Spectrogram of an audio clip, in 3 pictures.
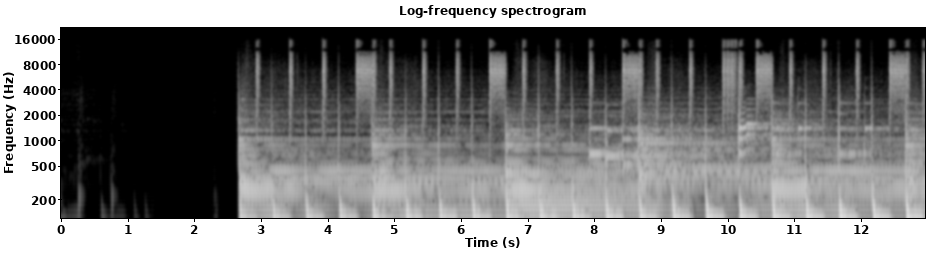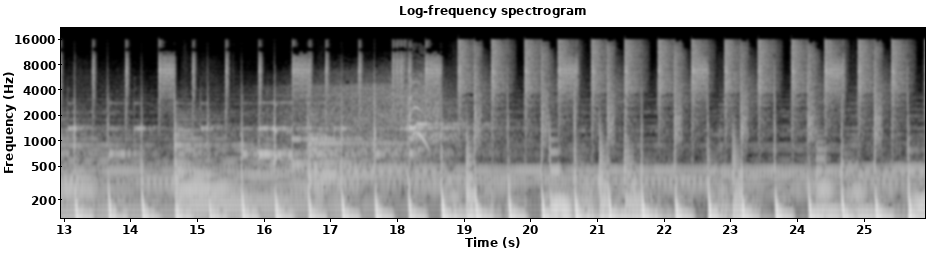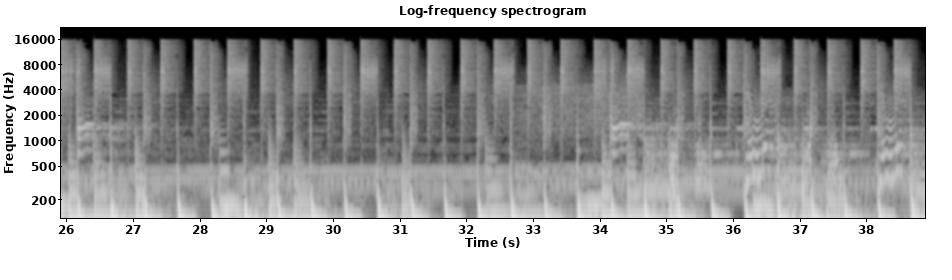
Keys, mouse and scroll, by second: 0.2 click, 0.7 Tab, 1.5 click, 2.0 middle click, 2.2-3.0 scroll down 1, 3.0 click, 3.1 shift+middle click, 3.7 scroll up 3, 3.9-5.9 shift+middle drag, 5.9 Tab, 6.0 a, 6.9 u, 7.5 a, 8.9 g, 9.3 Tab, 10.7 click, 11.5-13.7 middle drag, 13.7 Tab, 15.2 click, 15.8 click, 16.2 l, 16.3 l, 16.4 l, 17.0 b, 19.3 shift+click, 20.0 b, 21.5 ctrl+click, 22.3 g, 24.9 g, 27.4 Tab, 27.9 Tab, 28.9 r, 29.7 r, 30.2 g, 32.3 middle click, 32.8 Tab, 33.1 middle click, 33.5 Tab, 34.1 middle click, 34.5 2, 34.8 alt+Left, 35.2 KP_Divide, 35.5 middle click, 35.6-37.7 typing, 35.7 click, 36.2 middle click, 36.8-37.3 scroll up 1, 37.4 click.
